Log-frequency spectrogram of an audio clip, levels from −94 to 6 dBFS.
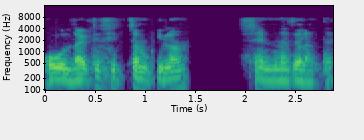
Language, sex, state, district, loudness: Rajasthani, male, Rajasthan, Churu, -23 LUFS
